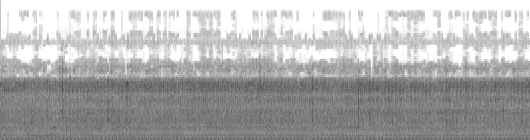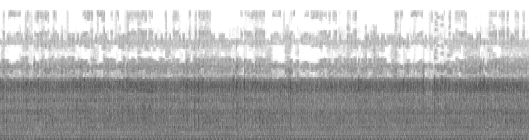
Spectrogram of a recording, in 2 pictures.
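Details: Long-stored MTD Yard Bug riding mower, restarted without choke since it had run recently, before a drive test: loud, even, hard-chugging single-cylinder beat holding steady with no misses or surging; running fine.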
